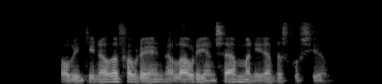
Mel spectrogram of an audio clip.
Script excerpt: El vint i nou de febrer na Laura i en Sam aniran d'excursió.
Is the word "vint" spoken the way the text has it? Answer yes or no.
yes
